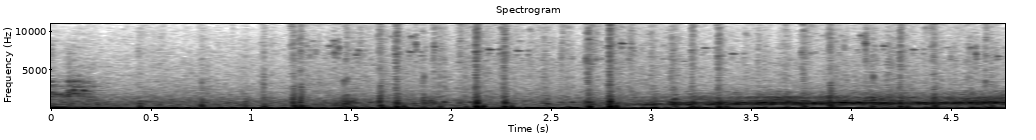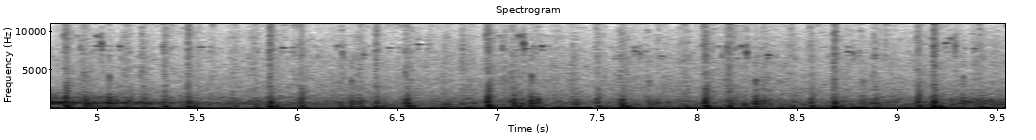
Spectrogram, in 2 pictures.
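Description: Horse hooves clip-clop steadily while riding in the video game Skyrim, a continuous rhythmic trot set against in-game ambience, with no talking over it.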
